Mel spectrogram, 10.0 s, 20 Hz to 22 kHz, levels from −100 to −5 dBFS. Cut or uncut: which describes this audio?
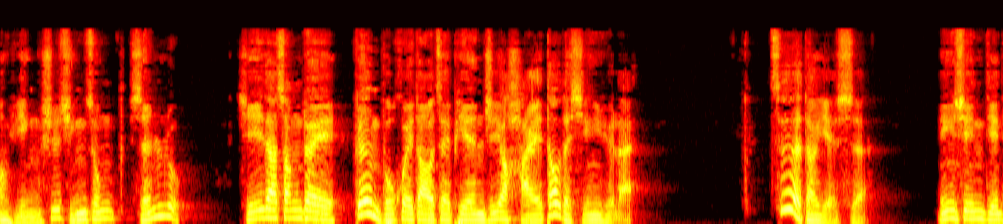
uncut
